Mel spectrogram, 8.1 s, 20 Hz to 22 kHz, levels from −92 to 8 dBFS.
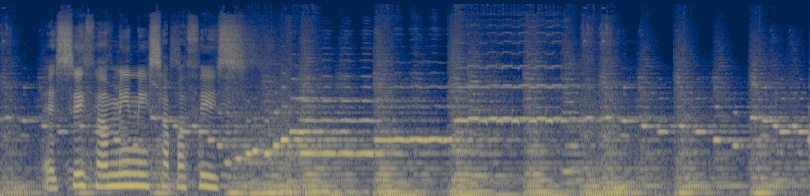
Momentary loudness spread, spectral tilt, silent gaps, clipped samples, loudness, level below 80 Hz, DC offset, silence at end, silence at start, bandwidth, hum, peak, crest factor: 8 LU; -5.5 dB/octave; none; under 0.1%; -21 LUFS; -34 dBFS; under 0.1%; 0 s; 0 s; 16.5 kHz; none; -4 dBFS; 16 dB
